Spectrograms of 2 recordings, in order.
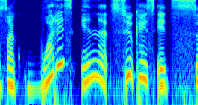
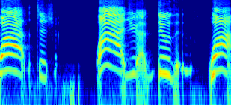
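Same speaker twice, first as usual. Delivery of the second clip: mock very high, disbelieving, shocked pleading; 9 semitones higher than usual. Retelling a trial, the speaker mimics the woman's brother on the stand, imitating shocked disbelief. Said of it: "and that's exactly what he sounded like".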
